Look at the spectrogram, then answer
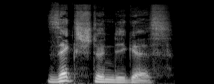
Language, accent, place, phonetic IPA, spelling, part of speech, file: German, Germany, Berlin, [ˈzɛksˌʃtʏndɪɡəs], sechsstündiges, adjective, De-sechsstündiges.ogg
- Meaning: strong/mixed nominative/accusative neuter singular of sechsstündig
